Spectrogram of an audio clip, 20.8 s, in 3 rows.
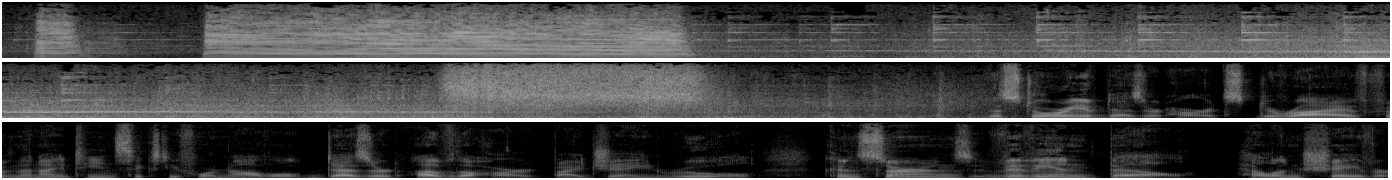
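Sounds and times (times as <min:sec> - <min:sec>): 
passenger train multi-tone horn blast: 0:00.0 - 0:03.7
train rolling into station: 0:03.5 - 0:12.1
train brakes hissing: 0:09.1 - 0:10.6
speech: 0:12.0 - 0:20.8.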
